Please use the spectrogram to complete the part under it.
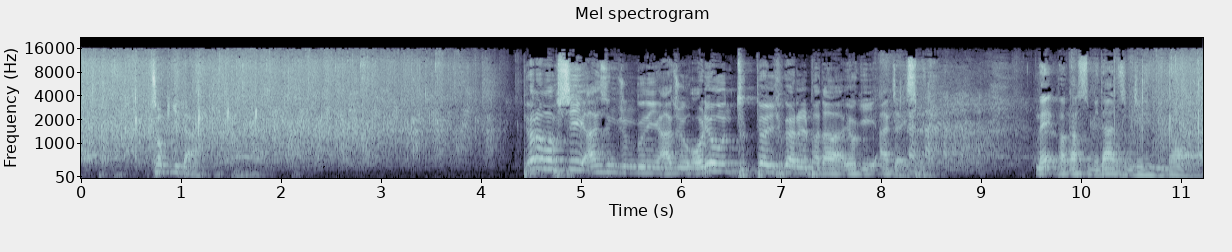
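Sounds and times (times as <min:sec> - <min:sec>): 
live audience applause: 0:00.0 - 0:04.3, 0:10.0 - 0:11.2
speech: 0:00.7 - 0:01.6, 0:04.4 - 0:08.8, 0:09.6 - 0:11.2
laughter: 0:08.1 - 0:09.6, 0:10.5 - 0:11.2.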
